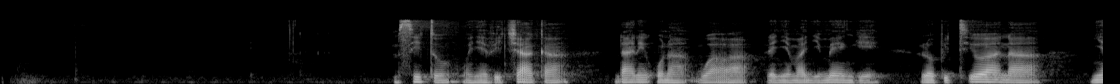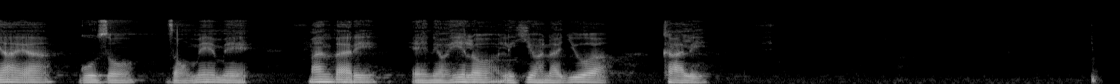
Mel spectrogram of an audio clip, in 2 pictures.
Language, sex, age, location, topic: Swahili, male, 25-35, Dar es Salaam, agriculture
